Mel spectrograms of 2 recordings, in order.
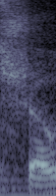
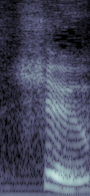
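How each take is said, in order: First: The word is said with an 'oh' vowel. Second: The word is said with an 'oo' vowel. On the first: "It means show, so allow me to say it that way" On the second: "it says shoe"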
